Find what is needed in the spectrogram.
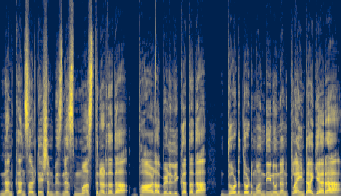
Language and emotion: Kannada, happy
